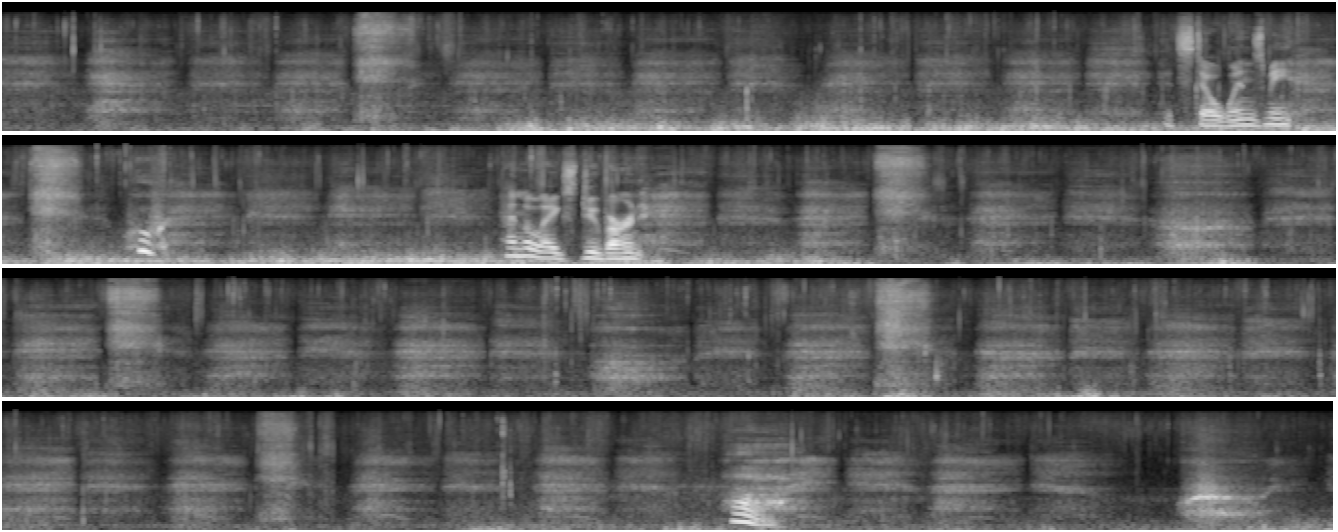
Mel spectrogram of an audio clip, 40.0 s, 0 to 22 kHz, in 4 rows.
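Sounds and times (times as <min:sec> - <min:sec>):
man breathing hard: 0:00.0 - 0:13.9, 0:14.6 - 0:40.0.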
